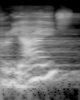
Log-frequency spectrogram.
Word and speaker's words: riáis: Riáis es monosílaba. Parece que es una mentira, ¿no? Pero es una palabra monosilábica. Es solamente una sílaba. Porque tiene un triptongo, por eso nos parece que no es así, pero sí lo es.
